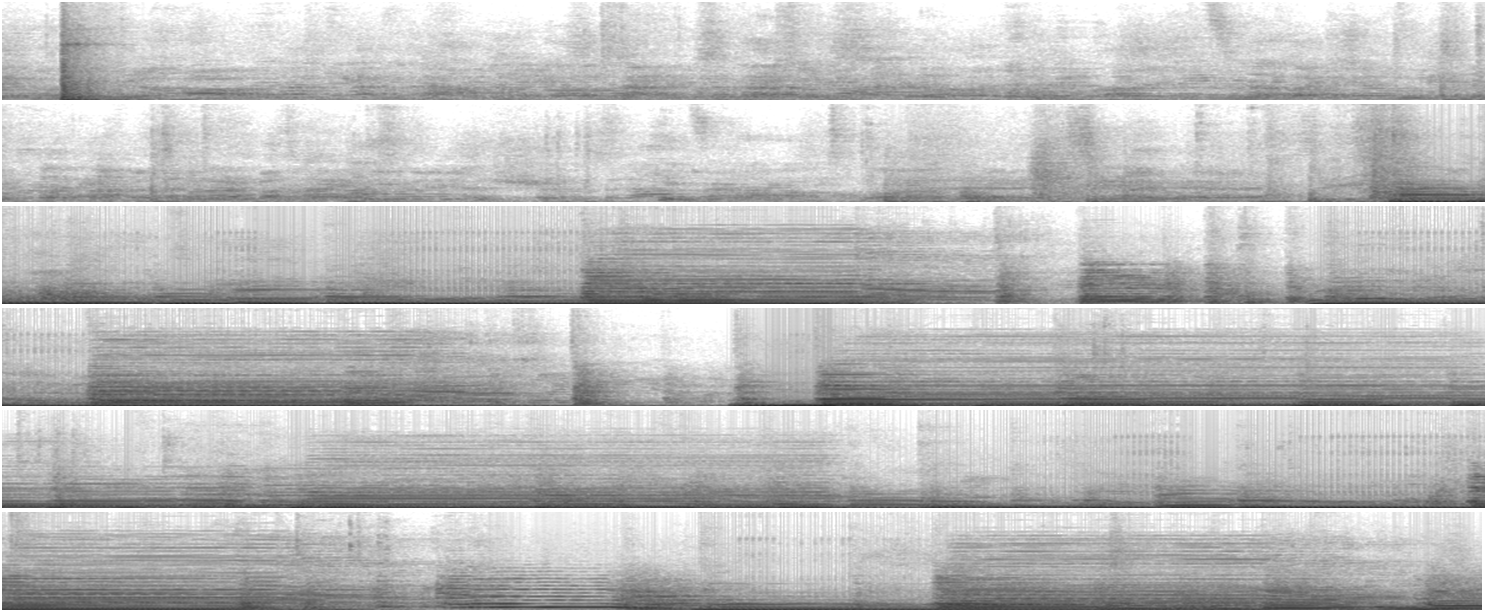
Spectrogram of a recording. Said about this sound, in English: So we'll play a blues song for him. It's called a blues song.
